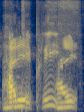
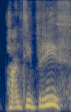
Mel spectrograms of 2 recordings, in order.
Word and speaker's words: Pontypridd: Yeah, Pontypridd. that's the one. Oh, you're close. Okay. That wasn't bad. It's actually Pontypridd. Pontypridd.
